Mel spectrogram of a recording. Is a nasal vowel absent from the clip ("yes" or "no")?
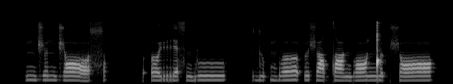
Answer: yes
